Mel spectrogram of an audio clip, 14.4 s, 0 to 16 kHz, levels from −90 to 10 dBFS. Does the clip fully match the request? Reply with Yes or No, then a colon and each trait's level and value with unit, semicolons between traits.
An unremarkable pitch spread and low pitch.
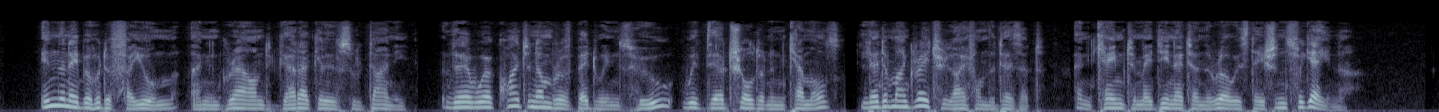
Yes: average, 4.7 semitones; low, 130 Hz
